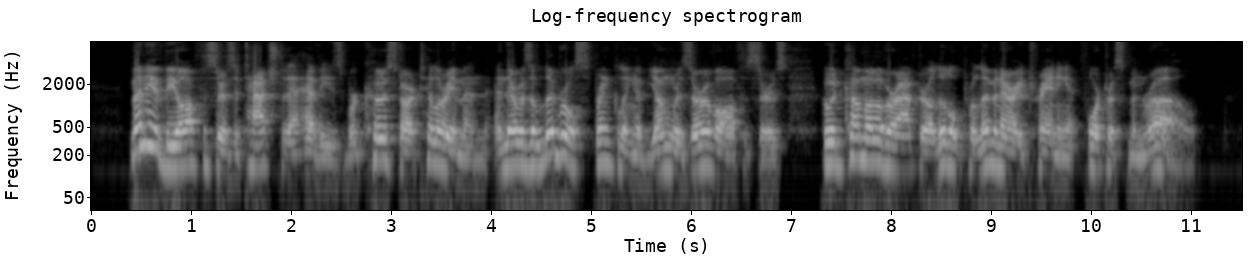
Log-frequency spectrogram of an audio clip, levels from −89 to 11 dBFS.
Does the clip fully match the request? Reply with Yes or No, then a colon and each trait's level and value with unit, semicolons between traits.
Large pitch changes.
Yes: wide, 8.9 semitones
